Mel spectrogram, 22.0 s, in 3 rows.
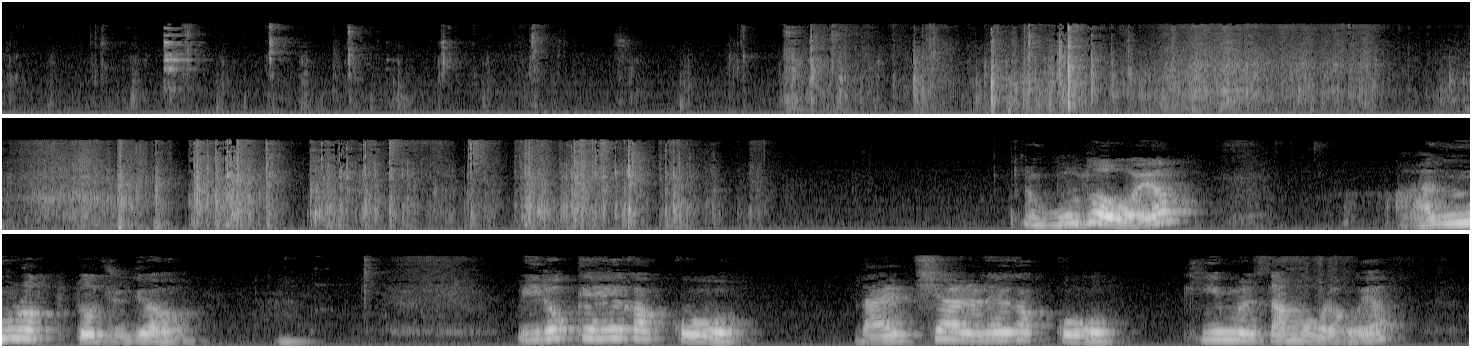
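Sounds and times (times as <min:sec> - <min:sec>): person chewing and smacking: 0:00.0 - 0:04.5.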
